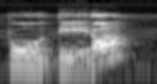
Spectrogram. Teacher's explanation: Onde vai a força maior na pronúncia dessa palavra? No ró. Poderosa. É quase como se as outras sílabas fossem acessórias.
